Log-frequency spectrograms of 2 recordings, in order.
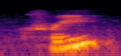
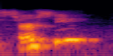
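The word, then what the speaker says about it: Circe: against the wiles of crete hmm i'm pronouncing that wrong eyeball does it's c-i-r-c cersei cersei i think that's right um so uh my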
